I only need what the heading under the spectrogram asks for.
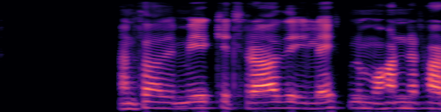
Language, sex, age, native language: Icelandic, female, 30-39, Icelandic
